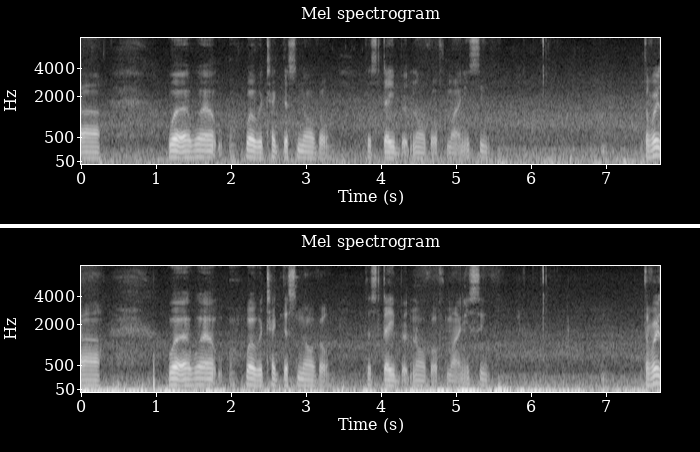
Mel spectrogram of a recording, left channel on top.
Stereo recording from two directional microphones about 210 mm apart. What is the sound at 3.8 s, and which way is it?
Speech, 5° left (ahead or behind).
